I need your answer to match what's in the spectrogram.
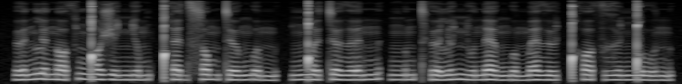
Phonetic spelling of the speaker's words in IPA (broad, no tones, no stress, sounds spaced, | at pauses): ʏ n l ʏ n ɔ θ ŋ͡ǃ ɔ ʒ ɘ ɲ ɘ m ǃʰ ɛ d s ɔ m t ø ŋʷ e m | ŋ͡ǃ ø t ø ð ɘ n | ŋʷ ə n tʰ ʏ l ʉ ɲ u n ɛ ŋʷ e m ɛ ð ʉ ǃʰ ɔ θ ɣ ʉ ŋ͡ǃ u n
